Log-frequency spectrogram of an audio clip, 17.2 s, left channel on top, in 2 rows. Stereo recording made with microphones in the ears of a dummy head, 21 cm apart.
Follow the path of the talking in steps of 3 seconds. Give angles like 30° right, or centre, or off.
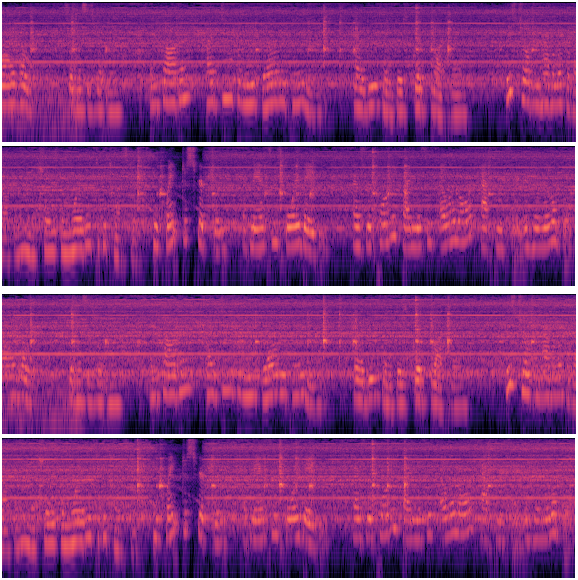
20° left, 20° right, 40° right, 10° left, 20° left, 20° left.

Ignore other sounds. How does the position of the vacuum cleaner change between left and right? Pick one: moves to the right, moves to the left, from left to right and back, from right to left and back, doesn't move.
doesn't move.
